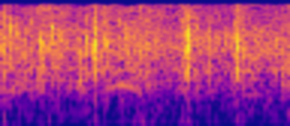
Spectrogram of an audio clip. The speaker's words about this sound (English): Give him a hand. That's powerful, isn't it? You should clap right there.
